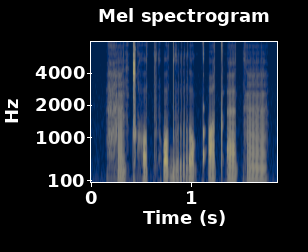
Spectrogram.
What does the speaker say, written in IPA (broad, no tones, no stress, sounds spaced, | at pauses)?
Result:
h æ̃ ǀʰ ɔ t͡sʼ ɔ d̪ u r ɔ kʼ ɑ tʼ æ k æ̃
